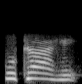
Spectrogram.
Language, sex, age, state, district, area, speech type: Marathi, female, 60+, Maharashtra, Pune, urban, conversation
